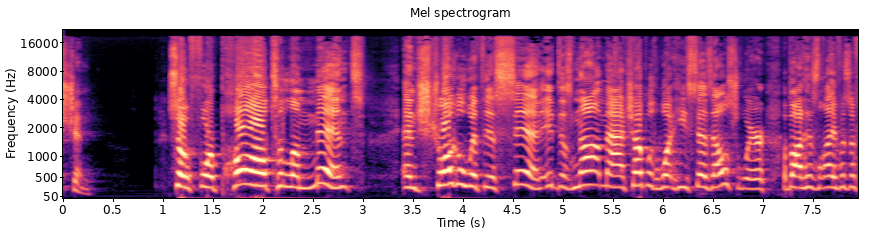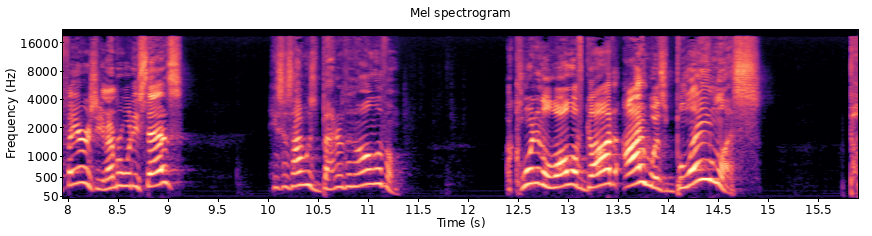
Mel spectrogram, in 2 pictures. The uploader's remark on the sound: Sermon Audio from Crossway Christian Church.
